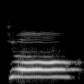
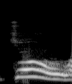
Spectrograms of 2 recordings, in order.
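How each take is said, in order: First: A louder, higher call across the water; second, stronger shout for Joe. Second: Shouted. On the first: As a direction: call out again, harder, to a lost brother. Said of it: "I shouted again". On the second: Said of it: "I shouted". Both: A narrator's reading.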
